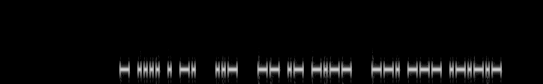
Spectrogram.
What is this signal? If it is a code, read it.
Morse code, heard as a keyed tone, about 37 wpm, 700 Hz. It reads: THEN U MAY GO.
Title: Sentences from Top 100 Words and Abbreviations 40wpm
